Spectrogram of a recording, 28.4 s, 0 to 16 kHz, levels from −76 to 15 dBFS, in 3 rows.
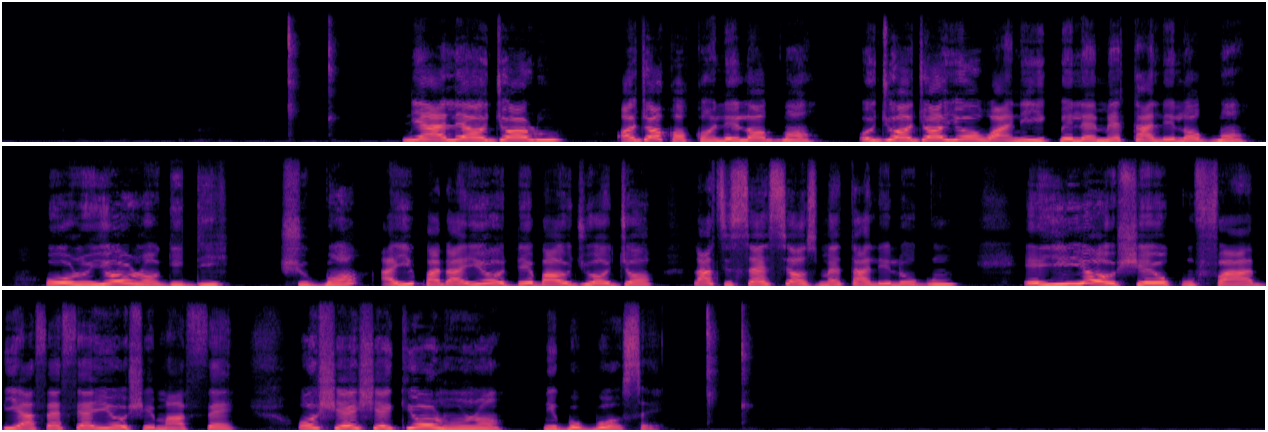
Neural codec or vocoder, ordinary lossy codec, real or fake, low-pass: autoencoder, 48 kHz, 128 numbers a frame, DAC-VAE, trained on Japanese speech; none; fake; 14.4 kHz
